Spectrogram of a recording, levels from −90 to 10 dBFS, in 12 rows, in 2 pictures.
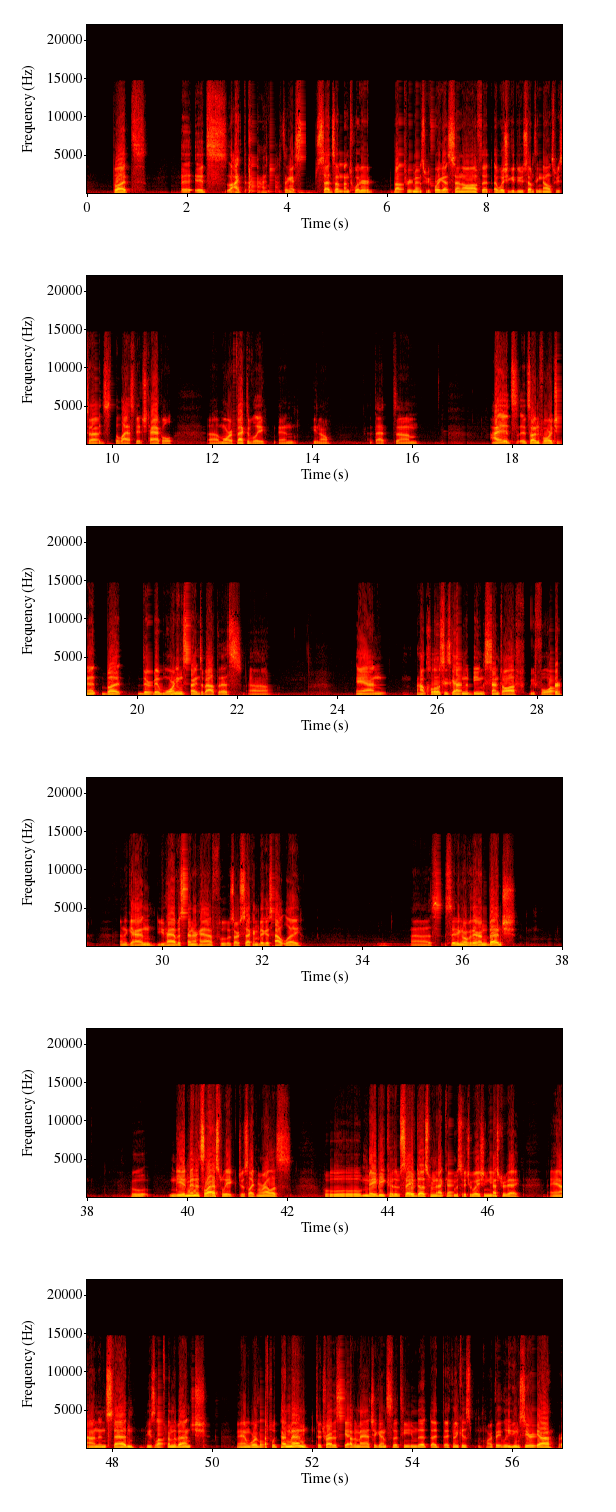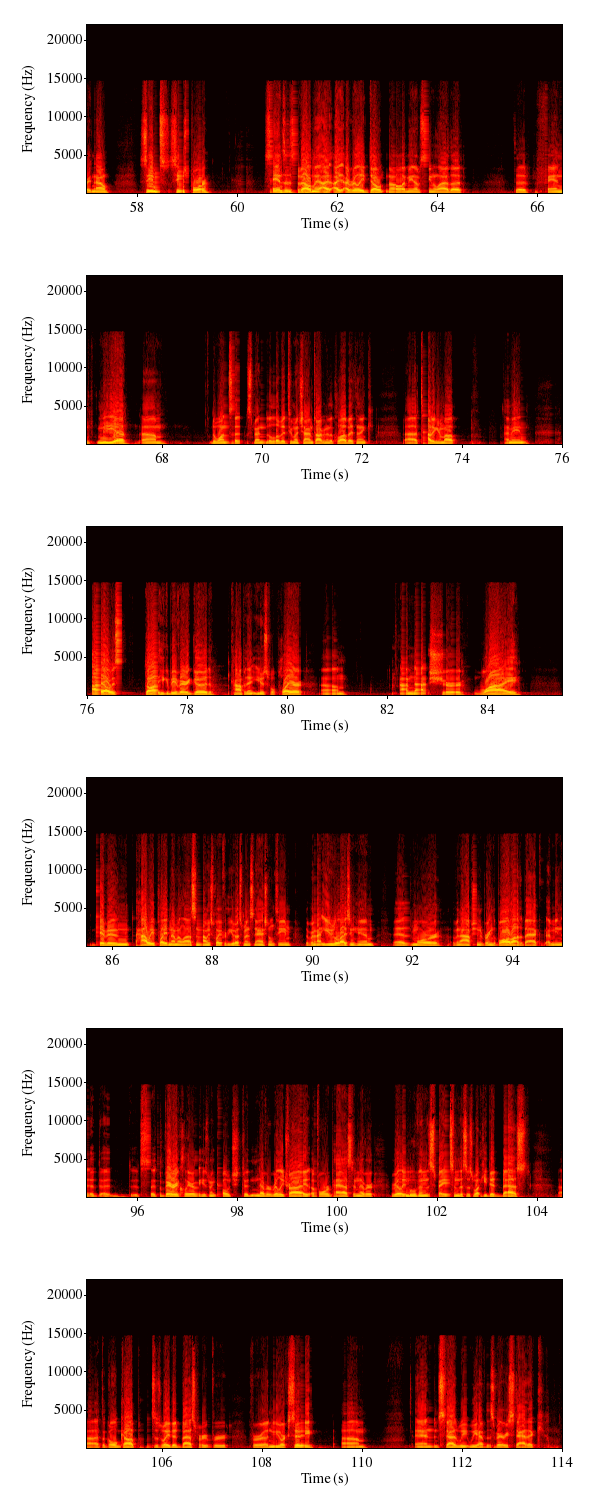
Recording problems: distortion; slight; 4% of the sound clipped
choppy; very; 9% of the speech affected

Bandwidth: 14.5 kHz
